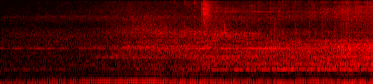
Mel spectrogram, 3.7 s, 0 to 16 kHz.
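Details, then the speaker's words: 1980s Renault 9 warming to temperature after new aftermarket radiator and cooling fan install and coolant bleeding, airlock cleared; steady idle then an even airy whoosh as the new electric cooling fan cuts in and runs properly. "Need to let it get up to temperature now, and hopefully we'll see that fan cutting, which is what we've been trying to achieve all morning."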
